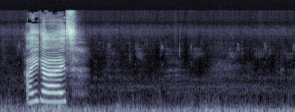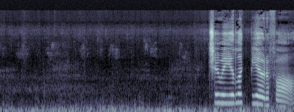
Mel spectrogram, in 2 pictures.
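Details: Sheep at Ewetopia Farms on a morning when the flock piles up waiting to be let out to pasture. Two drawn-out, wavering bleats come at the start and the end, with a quiet outdoor background between them.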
